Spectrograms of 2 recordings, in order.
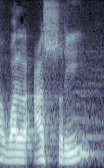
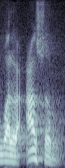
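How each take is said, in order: First: The final short vowel after asr is pronounced. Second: The final short vowel after asr is dropped.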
